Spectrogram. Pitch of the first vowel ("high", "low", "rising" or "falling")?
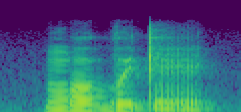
high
